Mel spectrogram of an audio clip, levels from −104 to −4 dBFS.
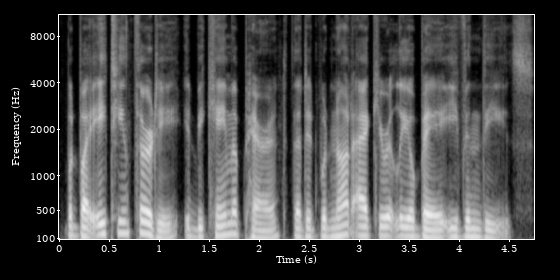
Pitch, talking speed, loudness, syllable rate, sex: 125 Hz, 190 wpm, -20 LUFS, 6.1 syllables/s, male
